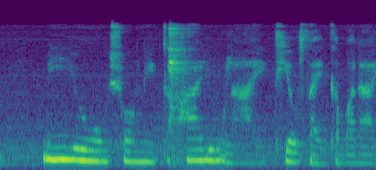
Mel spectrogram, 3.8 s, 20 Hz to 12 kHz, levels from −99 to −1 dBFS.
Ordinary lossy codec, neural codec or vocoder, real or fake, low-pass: Opus, 64 kbps; none; real; 7.2 kHz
